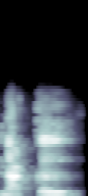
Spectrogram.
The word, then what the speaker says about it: knuckle: Let's look at a seventh word with silent letter KN. Let's look at the examples. Knack, knee, kneel, knife, no, night, knuckle, knit, knob and knot.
